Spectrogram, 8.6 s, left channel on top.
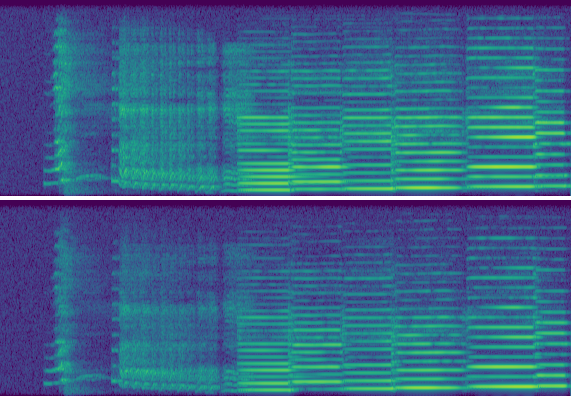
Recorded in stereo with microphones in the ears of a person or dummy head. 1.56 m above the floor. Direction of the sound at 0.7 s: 40° left (ahead or behind).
